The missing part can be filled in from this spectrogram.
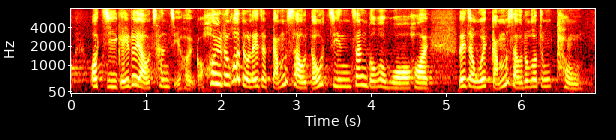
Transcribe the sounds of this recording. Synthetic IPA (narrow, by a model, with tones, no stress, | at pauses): ŋʔɔː˨˧t͡siː˨ke˨˥jt̪o˥wjɐ˨˧wt͡sʰɐ˥nt͡siː˨hɵ̰˧ɥkɔ̰ː˧hɵ˧ɥt̪o˧wkɔː˨˥t̪o˨wnle˨˧jt͡sɐ˨˩wkɐ˨˥msɐ˨wt̪o˨˥wt͡siː˧nt͡sɐ˥ŋkɔː˨˥kɔː˧wɔː˨hɔː˨j | ne˨˧jt͡sɐ˨wːuː˨˧jkɐ˨˥msɐ˨wt̪o˨˥wkɔː˨˥t͡sʊ˨˥ŋt̪ʰʊ˨˩ŋ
